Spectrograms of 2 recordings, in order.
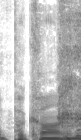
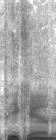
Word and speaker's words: pecan: Pecan. You never say pecan. It's pecan. Got to pronounce it like a Southern boy.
